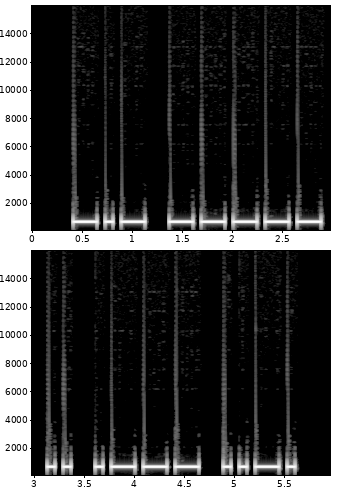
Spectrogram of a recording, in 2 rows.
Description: Morse code, heard as a keyed tone, about 15 wpm, 700 Hz. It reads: K0IJF
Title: USA Call Signs - 5 Characters - Repeated 3x - 15wpm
